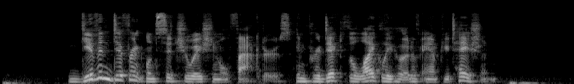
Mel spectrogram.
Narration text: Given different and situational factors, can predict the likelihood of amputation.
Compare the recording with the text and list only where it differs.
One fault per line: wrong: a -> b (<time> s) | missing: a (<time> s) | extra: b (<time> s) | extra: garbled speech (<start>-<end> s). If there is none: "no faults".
no faults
